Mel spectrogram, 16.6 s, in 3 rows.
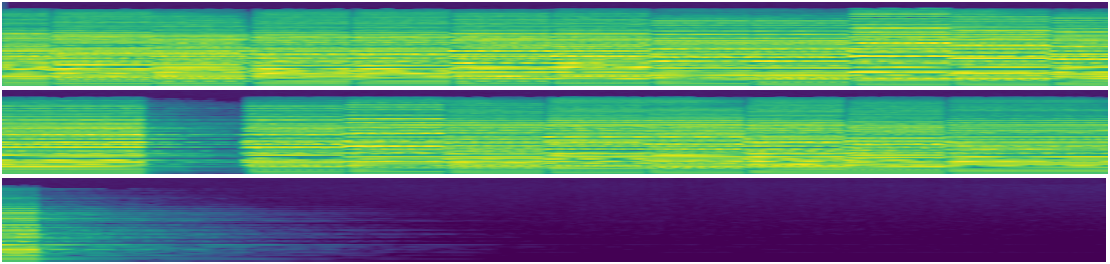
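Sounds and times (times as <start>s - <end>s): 
accordion: 0.0s - 12.2s
contrabassoon: 0.0s - 12.2s.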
